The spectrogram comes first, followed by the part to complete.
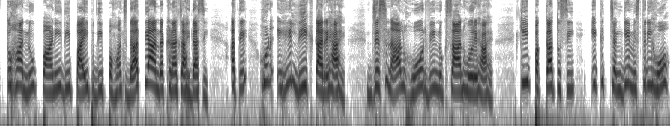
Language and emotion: Punjabi, angry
